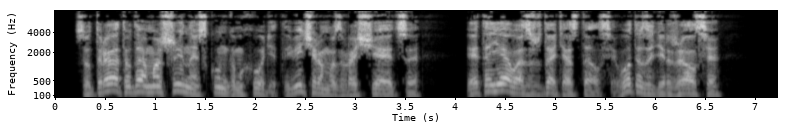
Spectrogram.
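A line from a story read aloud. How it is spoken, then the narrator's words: Calm reply. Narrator (Russian): спокойно, ответив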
